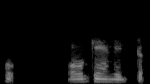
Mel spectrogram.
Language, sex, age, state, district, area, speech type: Telugu, male, 18-30, Andhra Pradesh, Annamaya, rural, conversation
